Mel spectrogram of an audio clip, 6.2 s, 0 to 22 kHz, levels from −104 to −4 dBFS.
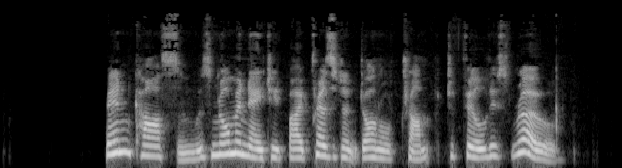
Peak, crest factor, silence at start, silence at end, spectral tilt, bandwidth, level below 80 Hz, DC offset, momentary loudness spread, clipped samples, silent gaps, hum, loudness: -12 dBFS; 16 dB; 1.05 s; 0.65 s; -5.5 dB/octave; 15.5 kHz; -70 dBFS; under 0.1%; 8 LU; under 0.1%; none; none; -28 LUFS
